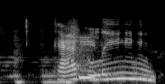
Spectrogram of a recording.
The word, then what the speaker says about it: Kathleen: Oh, I'm sorry, Kathleen. She said I called her Catherine. Kathleen rhymes with queen.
